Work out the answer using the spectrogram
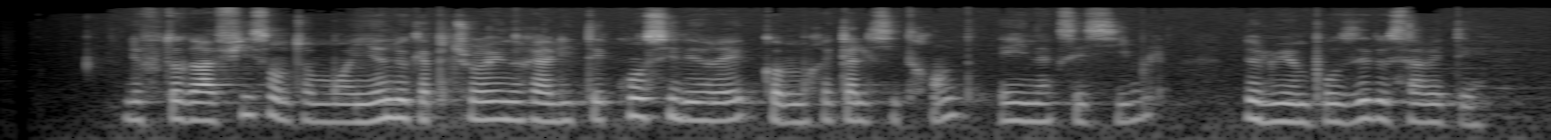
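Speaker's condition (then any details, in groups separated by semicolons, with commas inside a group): No condition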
